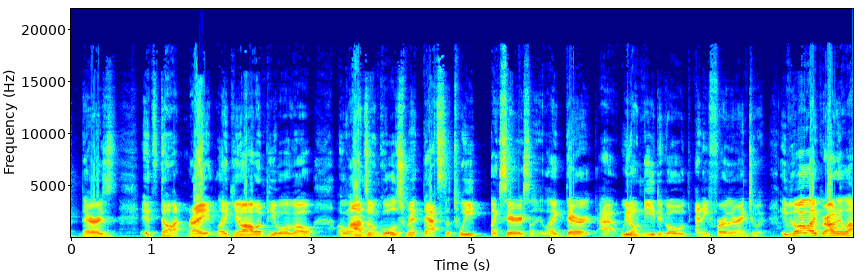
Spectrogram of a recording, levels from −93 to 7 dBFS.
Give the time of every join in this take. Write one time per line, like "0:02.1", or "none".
0:08.8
